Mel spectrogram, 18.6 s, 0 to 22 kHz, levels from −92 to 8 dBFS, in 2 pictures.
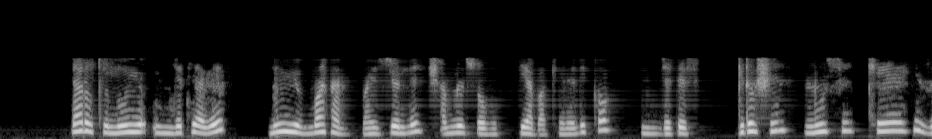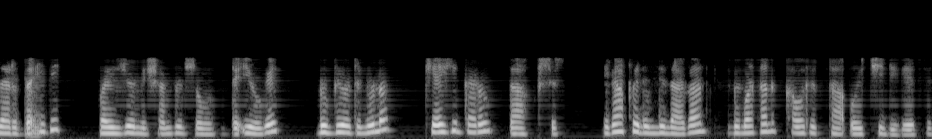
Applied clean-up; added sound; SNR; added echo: neural mask model DeepFilterNet 3.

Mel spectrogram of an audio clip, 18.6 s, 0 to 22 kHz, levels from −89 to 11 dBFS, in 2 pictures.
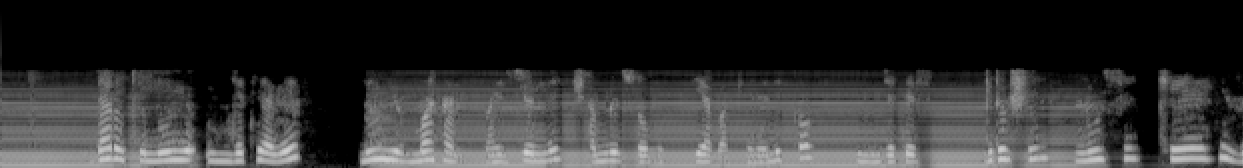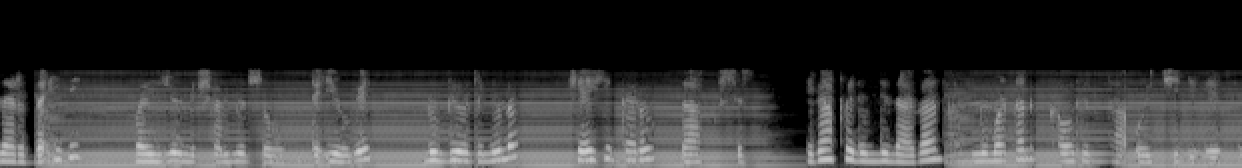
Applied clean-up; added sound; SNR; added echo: neural mask model RNNoise.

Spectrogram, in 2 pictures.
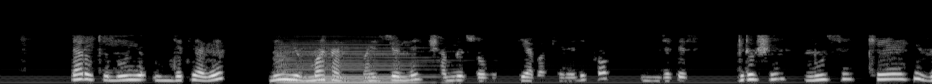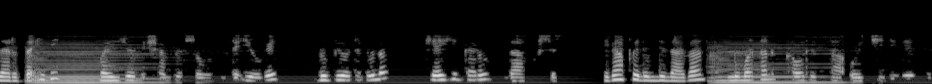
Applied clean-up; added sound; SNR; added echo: classical method spectral subtraction.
